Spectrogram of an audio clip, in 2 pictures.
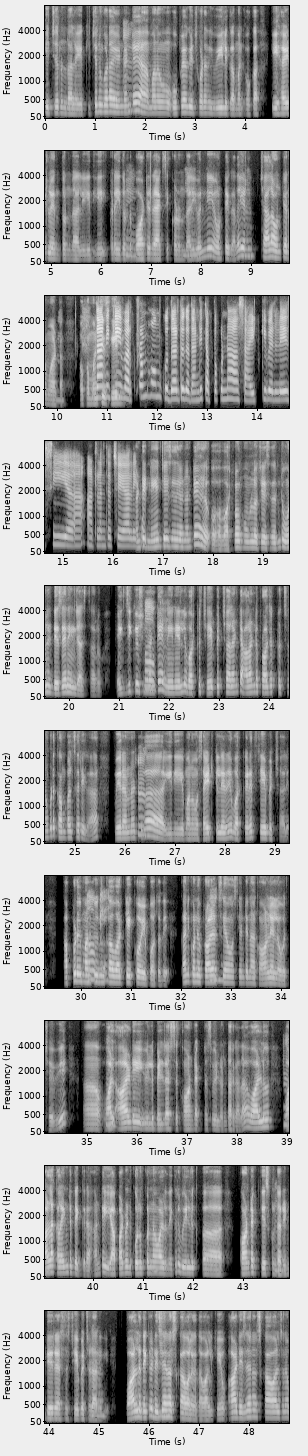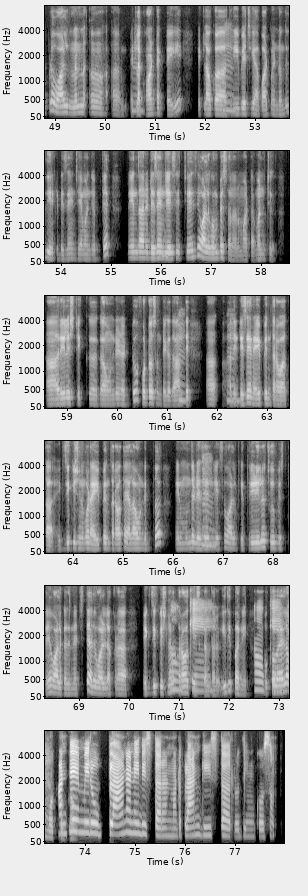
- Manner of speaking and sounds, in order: in English: "కిచెన్"; in English: "కిచెన్"; in English: "హైట్‌లో"; in English: "బాటిల్ రాక్స్"; tapping; in English: "వర్క్ ఫ్రమ్ హోమ్"; other background noise; in English: "సీలింగ్"; in English: "సైట్‌కి"; in English: "వర్క్ ఫ్రమ్ హోమ్‌లో"; in English: "ఓన్లీ డిజైనింగ్"; in English: "ఎగ్జిక్యూషన్"; in English: "వర్క్"; in English: "ప్రాజెక్ట్"; in English: "కంపల్సరీగా"; in English: "వర్క్"; in English: "వర్క్"; in English: "ప్రాజెక్ట్స్"; in English: "ఆన్లైన్‌లో"; in English: "ఆల్రెడీ"; in English: "బిల్డర్స్, కాంట్రాక్టర్స్"; in English: "క్లైంట్"; in English: "అపార్ట్మెంట్"; in English: "కాంట్రాక్ట్"; in English: "ఇంటీరియర్స్"; in English: "డిజైనర్స్"; in English: "డిజైనర్స్"; in English: "కాంటాక్ట్"; in English: "త్రీ బిహెచ్‌కే అపార్ట్మెంట్"; in English: "డిజైన్"; in English: "డిజైన్"; in English: "రియలిస్టిక్‌గా"; in English: "ఫోటోస్"; in English: "డిజైన్"; in English: "ఎగ్జిక్యూషన్"; in English: "డిజైన్"; in English: "త్రీ‌డ్‌లో"; in English: "ఎగ్జిక్యూషన్"; in English: "ప్లాన్"; in English: "ప్లాన్"
- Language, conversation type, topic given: Telugu, podcast, వర్క్-లైఫ్ సమతుల్యత కోసం మీరు ఏం చేస్తారు?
